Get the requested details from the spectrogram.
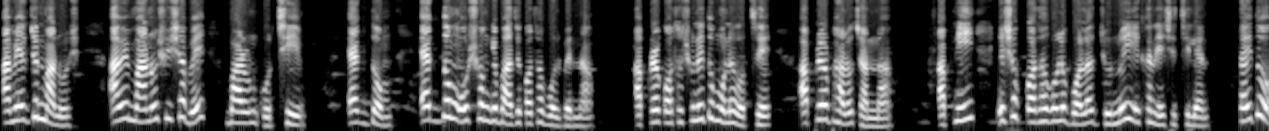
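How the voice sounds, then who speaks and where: An indignant young man firing heated, challenging questions, voiced by a woman narrator. The delivery runs very high and loud, with a dry, close sound. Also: expressive, fairly quick, pauses often, dry recording.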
